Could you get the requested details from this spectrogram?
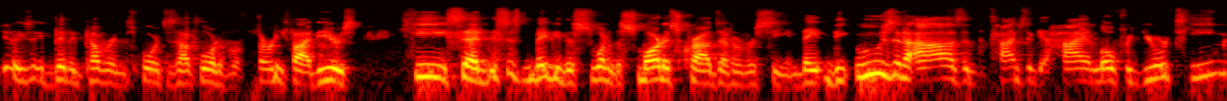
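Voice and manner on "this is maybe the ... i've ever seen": normal talking voice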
